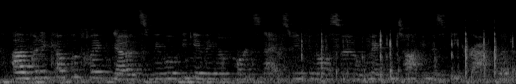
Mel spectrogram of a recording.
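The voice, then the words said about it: Hoarse, lost voice, vocal fry. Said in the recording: “Sorry for the vocal fry today. I've lost my voice, and so if I just sound like this”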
